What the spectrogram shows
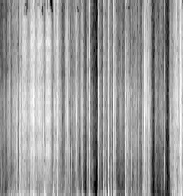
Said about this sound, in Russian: Сейчас я еще бумажкой пошуршу.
